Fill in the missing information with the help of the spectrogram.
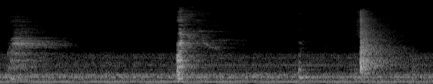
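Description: Hands working a raw, partly frozen whole chicken in a stainless-steel sink: a brief rustle at the start, then two short, sharp wet smacks, the louder one near the end, over a steady low hum.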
